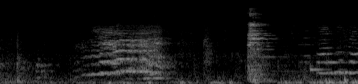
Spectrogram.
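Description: Goats bleating in a farm pen, several loud wavering cries close by with a pause between calls, one sharp sound midway and more bleats trailing at the end.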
